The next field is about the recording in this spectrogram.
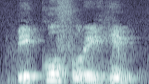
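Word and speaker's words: بكفرهم: And for the pronunciation, tajweed, we will also change this to a kasra and pronunciation will be bi kufrihim, because of their kufr, because of their disbelief.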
